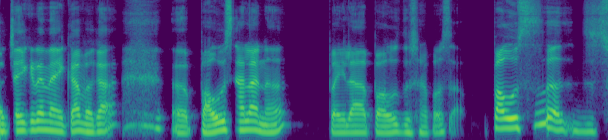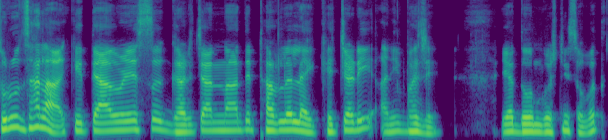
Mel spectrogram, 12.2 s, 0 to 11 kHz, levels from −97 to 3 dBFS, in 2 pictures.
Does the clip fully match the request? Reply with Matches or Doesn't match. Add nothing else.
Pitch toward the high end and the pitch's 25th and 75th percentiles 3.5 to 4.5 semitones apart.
Doesn't match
